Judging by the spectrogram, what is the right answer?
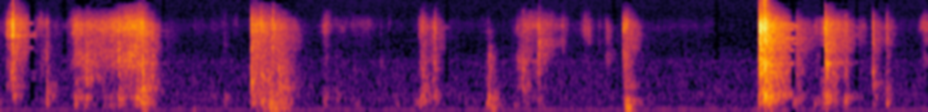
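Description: Sports card box and its packaging being opened and handled by hand: a string of short, separate rustling and cracking noises, the loudest and sharpest a little before the end.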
